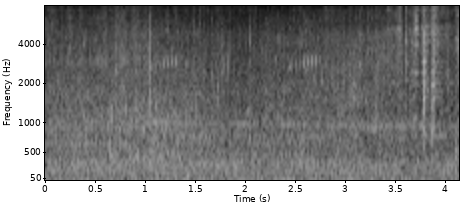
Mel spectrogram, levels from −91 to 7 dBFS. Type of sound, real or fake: real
